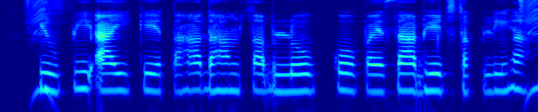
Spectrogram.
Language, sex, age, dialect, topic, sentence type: Magahi, female, 31-35, Western, banking, question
